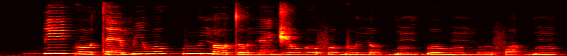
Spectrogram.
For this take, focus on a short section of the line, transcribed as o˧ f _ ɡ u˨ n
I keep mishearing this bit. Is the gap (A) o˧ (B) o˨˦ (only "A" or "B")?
A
